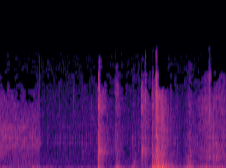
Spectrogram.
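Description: A few knocks and scrapes of cardboard shipping boxes being handled, the sharpest about a second in and again just after.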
